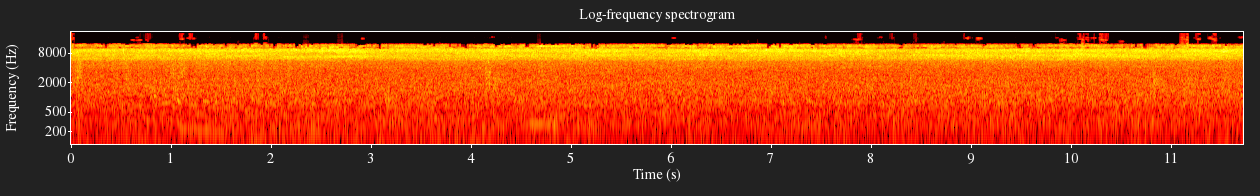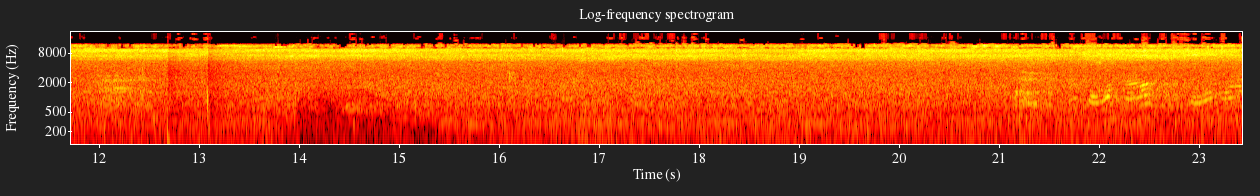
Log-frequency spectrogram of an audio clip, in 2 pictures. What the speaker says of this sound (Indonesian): di sini itu ada sebuah aliran sungai di dalam gua nih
